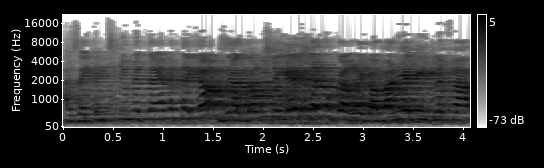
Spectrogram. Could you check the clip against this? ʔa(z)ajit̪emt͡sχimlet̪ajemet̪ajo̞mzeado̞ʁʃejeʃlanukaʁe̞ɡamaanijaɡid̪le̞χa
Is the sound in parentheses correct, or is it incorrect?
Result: correct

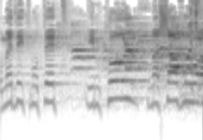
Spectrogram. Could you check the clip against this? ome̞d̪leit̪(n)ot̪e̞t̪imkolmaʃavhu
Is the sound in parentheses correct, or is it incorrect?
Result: incorrect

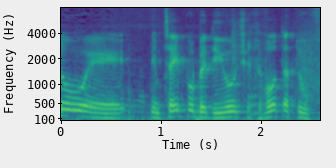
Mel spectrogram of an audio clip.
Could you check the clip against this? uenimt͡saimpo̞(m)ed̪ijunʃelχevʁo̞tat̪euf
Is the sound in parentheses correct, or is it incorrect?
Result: incorrect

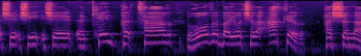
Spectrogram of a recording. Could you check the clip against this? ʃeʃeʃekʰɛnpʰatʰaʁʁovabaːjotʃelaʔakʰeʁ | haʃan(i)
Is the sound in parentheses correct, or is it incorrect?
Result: incorrect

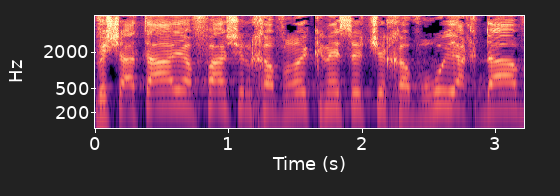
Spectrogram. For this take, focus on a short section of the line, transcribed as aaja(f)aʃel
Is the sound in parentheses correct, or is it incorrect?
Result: correct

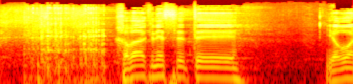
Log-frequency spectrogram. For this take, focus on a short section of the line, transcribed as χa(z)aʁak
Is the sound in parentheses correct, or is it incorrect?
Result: incorrect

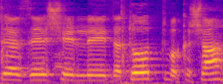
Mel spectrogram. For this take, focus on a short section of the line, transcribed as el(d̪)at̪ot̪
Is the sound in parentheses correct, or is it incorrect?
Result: correct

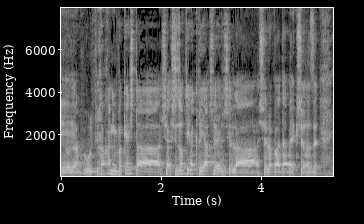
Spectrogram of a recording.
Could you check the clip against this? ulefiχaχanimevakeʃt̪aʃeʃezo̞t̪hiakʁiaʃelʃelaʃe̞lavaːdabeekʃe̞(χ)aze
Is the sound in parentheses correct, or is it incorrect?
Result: incorrect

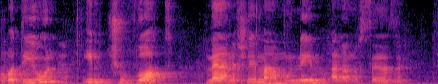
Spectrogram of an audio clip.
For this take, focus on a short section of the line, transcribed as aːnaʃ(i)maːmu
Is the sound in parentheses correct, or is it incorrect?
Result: correct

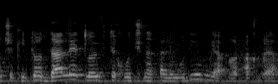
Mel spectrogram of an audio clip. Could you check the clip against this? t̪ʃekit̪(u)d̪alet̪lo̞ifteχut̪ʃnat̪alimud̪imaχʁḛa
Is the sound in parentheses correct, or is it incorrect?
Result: incorrect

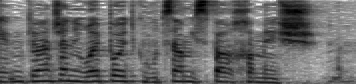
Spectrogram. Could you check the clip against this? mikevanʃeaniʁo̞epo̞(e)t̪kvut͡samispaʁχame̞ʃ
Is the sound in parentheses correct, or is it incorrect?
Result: correct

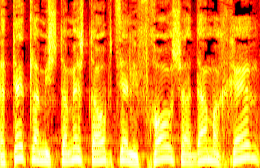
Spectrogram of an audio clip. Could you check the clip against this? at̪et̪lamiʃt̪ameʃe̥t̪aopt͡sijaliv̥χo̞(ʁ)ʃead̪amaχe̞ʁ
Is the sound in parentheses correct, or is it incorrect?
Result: correct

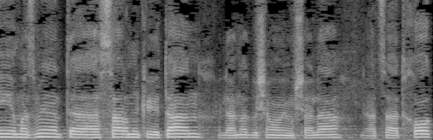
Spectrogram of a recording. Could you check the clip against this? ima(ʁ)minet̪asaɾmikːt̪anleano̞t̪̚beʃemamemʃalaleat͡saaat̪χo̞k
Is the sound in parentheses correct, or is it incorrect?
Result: incorrect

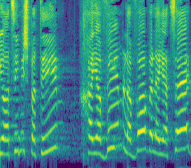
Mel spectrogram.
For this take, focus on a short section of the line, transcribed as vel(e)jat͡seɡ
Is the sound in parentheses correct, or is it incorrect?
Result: correct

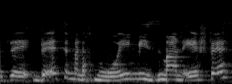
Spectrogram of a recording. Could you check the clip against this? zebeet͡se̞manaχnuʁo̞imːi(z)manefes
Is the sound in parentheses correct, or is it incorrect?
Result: correct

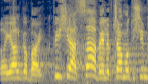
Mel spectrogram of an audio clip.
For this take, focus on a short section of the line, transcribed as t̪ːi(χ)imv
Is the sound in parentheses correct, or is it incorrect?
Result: incorrect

